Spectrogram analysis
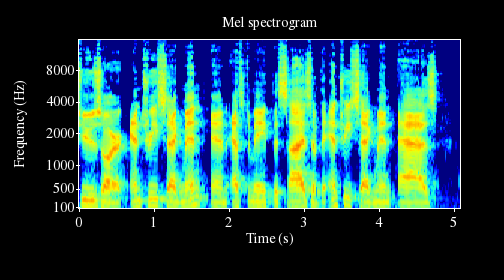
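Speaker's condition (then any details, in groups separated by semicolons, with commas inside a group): No condition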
